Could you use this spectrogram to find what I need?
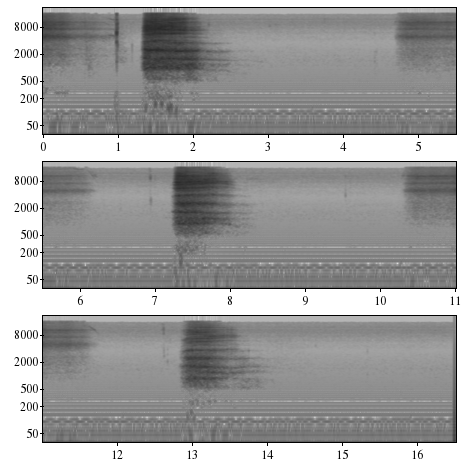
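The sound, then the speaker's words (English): Deep breaths in and out: five slow, airy breath sounds spaced several seconds apart, each rising clearly above a quiet, low background hum. “So close your eyes for just a moment. Let's do our Trinity of breaths. In.”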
